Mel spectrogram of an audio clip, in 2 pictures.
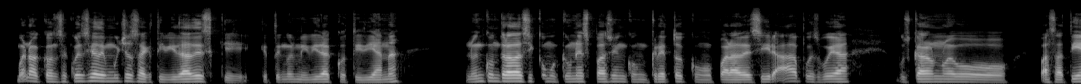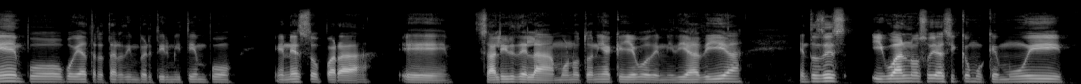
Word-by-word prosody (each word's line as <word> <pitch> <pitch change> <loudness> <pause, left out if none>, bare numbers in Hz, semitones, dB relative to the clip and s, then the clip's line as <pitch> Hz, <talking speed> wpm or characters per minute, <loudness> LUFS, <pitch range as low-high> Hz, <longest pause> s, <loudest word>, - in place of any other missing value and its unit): bueno, - - 0
a - - 0
consecuencia 140 +4 -1
de 150 - +4
muchas 145 0 -2
actividades 120 +2 +2
que 100 -4 -12
que - - -12
tengo 120 +2 -7
en - - -11
mi 110 -2 -5
vida 120 +2 +2
cotidiana, 110 +4 -3 0.6
no 125 - -5
he - - -1
encontrado 150 -1 +5
así 145 0 +4
como 140 -2 -10
que 130 - -11
un 135 +1 -1
espacio 130 0 0
en 135 - -8
concreto 120 +3 -5
como 110 -2 -10
para 110 0 +3
decir: 115 +2 +1
"Ah, 145 0 0
pues 125 -2 -10
voy 130 +2 0
a 125 0 +3 0.4
buscar 125 0 +1
un 125 +1 -3
nuevo 115 -4 -2 0.3
pasatiempo, 130 0 +2
voy 120 0 -2
a 120 - 0
tratar 115 0 -7
de 115 - -9
invertir 115 +1 -8
mi 115 0 -12
tiempo 115 0 -7 0.4
en 110 +2 -2
eso 125 -1 +1
para, 105 -3 +2 0.2
eh, 105 -3 -1 0.2
salir 120 +4 +2
de 120 0 +3
la 105 -3 +4
monotonía 115 +3 -3
que 115 - -4
llevo 115 0 0
de 110 -1 -4
mi 105 +1 -11
día 115 0 +2
a - - +1
día". 130 +2 +2 0.5
Entonces, 145 +3 +1
igual 135 +1 +5
no 140 0 -2
soy 145 -1 +2
así 135 +1 0
como 135 -5 -8
que 115 - -5
muy, 130 +2 +3
120 Hz, 180 wpm, -25 LUFS, 115-135 Hz, 0.6 s, encontrado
